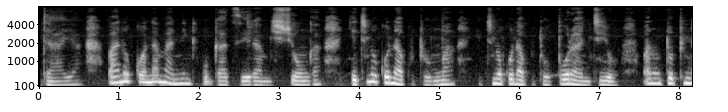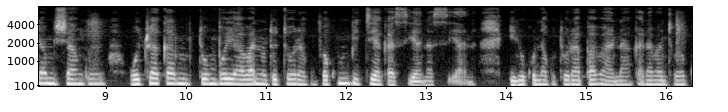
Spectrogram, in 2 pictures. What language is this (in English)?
Ndau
